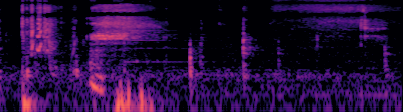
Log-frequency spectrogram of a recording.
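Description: Handling noise as an electric guitar is turned over: a few soft thumps and knocks in the first second and a half, then a few small clicks and faint scrapes.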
